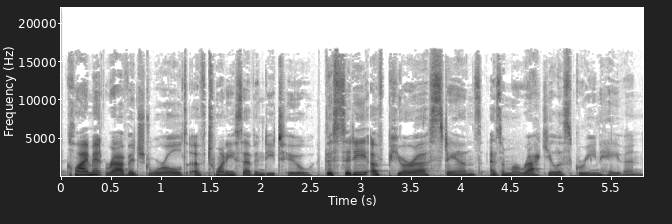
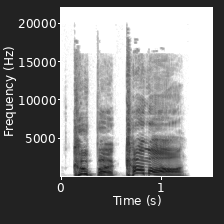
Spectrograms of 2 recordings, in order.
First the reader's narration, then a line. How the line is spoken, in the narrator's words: Clarence ... shout over his shoulder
